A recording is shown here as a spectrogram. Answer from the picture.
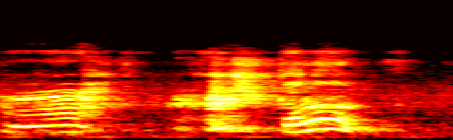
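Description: Only speech: an elderly man talking, his voice rising and falling in three short bursts.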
